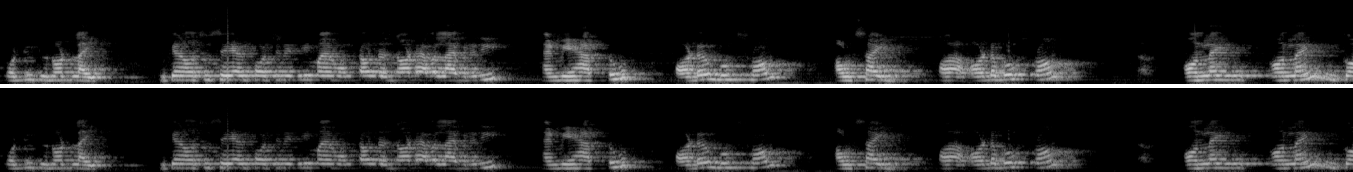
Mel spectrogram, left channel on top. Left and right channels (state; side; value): quieter; right; 8.2 dB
